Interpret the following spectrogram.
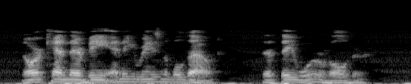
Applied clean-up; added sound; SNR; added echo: none; Meow; 16 dB; reverberation time 0.1 s.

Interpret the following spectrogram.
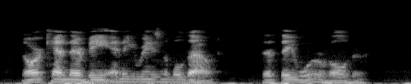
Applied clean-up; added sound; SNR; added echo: neural separator model SepFormer DNS4.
